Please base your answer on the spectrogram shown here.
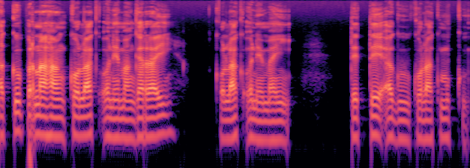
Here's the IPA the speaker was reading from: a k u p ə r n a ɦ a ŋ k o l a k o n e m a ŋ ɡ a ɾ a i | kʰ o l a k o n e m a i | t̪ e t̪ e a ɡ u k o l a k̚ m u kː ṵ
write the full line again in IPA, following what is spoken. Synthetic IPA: a k u p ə r n a ɦ a ŋ k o l a k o n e m a ŋ ɡ a ɾ a i | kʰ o l a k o n e m a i | t̪ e t̪ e a ɡ u k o l a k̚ m u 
